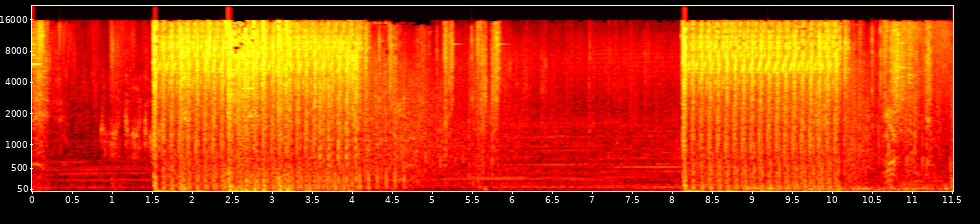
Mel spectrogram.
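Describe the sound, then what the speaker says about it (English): Sustained automatic gunfire in Apex Legends during a ranked match, with loud rapid bursts that start and stop, then resume after a short lull, dense and close throughout. "Opening fire on the enemy."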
